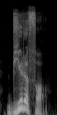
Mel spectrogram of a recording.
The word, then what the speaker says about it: beautiful: And one more. Beautiful. We clap on be.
